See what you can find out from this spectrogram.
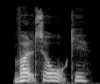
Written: voldsorgie

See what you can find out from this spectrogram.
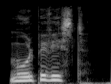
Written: målbevidst

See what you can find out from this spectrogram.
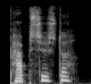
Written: papsøster

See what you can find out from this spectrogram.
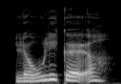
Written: LOVLIGGJORT

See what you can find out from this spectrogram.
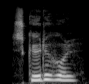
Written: skyttehul

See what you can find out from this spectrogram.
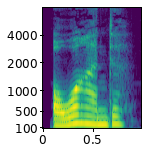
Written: overrente

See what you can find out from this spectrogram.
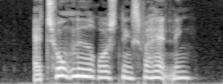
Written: atomnedrustningsforhandling

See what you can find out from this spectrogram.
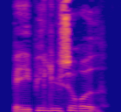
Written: babylyserød

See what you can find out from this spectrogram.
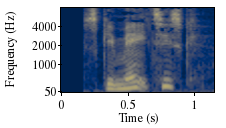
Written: skematisk

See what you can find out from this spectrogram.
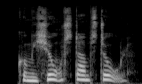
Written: KOMMISSIONSDOMSTOLE

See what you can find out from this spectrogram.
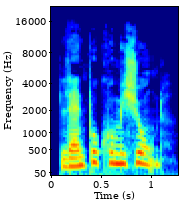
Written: landbokommission

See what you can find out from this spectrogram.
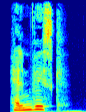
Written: halmvisk

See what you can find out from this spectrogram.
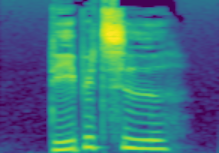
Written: debetside

